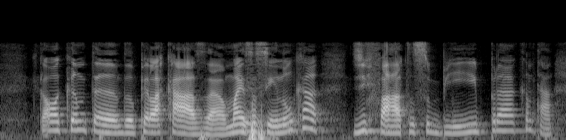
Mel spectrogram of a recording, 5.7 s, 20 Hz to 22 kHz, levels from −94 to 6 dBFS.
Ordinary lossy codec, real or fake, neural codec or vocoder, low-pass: none; real; none; 7.2 kHz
